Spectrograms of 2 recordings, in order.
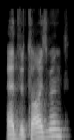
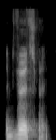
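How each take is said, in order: First: It is said in an American accent. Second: It is said in a British accent. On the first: "One of them is American" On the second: "One of them is British"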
